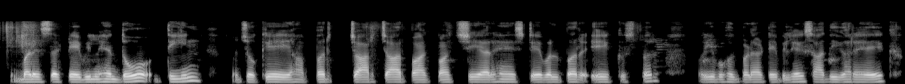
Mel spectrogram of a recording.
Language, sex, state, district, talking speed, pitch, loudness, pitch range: Hindi, male, Uttar Pradesh, Jyotiba Phule Nagar, 210 wpm, 115 Hz, -17 LUFS, 115-120 Hz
